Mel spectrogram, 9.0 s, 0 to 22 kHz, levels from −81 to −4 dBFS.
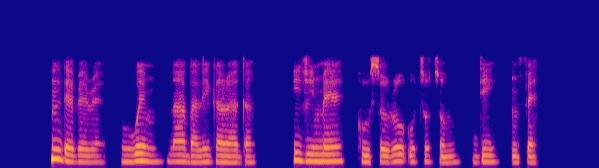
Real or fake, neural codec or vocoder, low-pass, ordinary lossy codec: fake; codec, 16 kHz, 8 kbps, FreqCodec, smaller model; 5.4 kHz; Opus, 32 kbps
